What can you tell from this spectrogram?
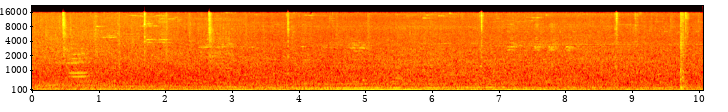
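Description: Low, steady rumble of road traffic that swells as a vehicle passes about halfway through, with scattered light clicks.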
